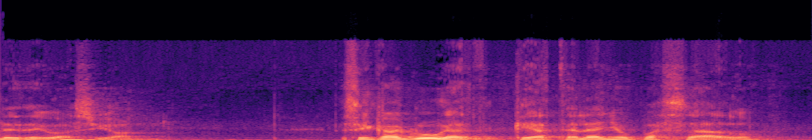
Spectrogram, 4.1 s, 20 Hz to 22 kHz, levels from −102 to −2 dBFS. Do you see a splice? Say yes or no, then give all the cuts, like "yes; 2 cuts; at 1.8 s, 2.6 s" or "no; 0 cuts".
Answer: yes; 1 cut; at 1.6 s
